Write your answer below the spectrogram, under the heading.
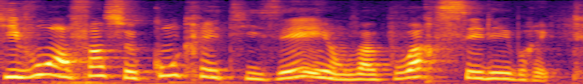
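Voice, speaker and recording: Her voice high-pitched and her tone animated, a woman speaks with lively intonation. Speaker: tarot card reader. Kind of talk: oracle card reading. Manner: loud. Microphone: new microphone.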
